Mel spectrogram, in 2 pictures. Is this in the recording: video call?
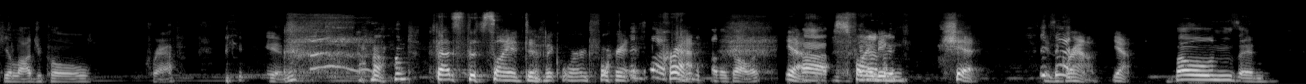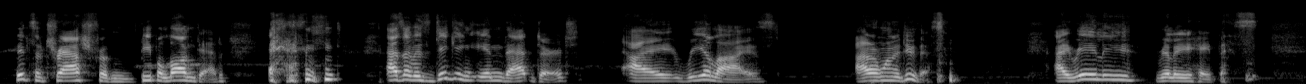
yes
